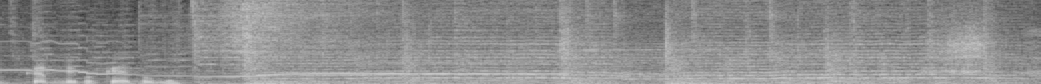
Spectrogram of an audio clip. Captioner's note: emotional vocalising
